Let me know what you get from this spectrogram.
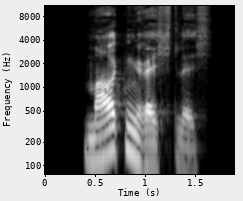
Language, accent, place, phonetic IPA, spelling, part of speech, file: German, Germany, Berlin, [ˈmaʁkn̩ˌʁɛçtlɪç], markenrechtlich, adjective, De-markenrechtlich.ogg
- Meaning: trademarked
